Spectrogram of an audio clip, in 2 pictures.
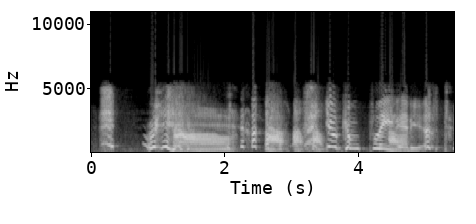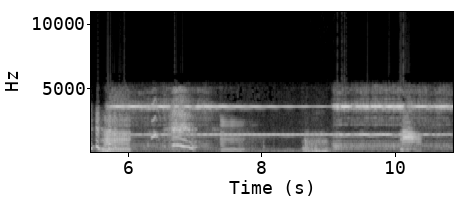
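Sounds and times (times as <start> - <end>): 
speech: 0.9 - 7.7
old-fashioned telephone bell ringing: 5.7 - 10.8.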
